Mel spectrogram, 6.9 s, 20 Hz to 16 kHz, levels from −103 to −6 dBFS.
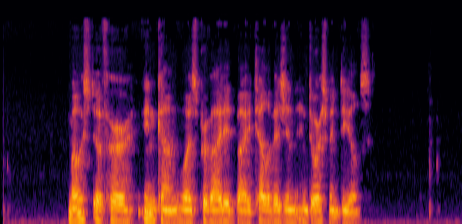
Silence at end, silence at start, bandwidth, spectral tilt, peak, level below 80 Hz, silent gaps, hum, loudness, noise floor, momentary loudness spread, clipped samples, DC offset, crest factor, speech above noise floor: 1.4 s; 1 s; 11 kHz; -7.5 dB/octave; -12 dBFS; -50 dBFS; none; none; -27 LUFS; -68 dBFS; 4 LU; under 0.1%; under 0.1%; 16 dB; 42 dB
